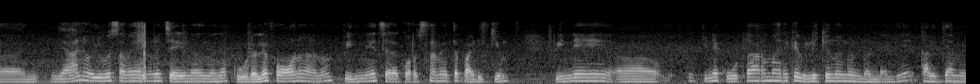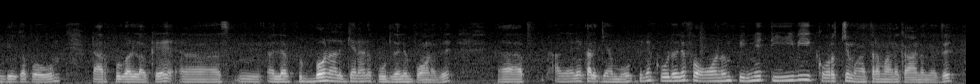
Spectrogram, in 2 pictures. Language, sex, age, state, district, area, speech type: Malayalam, male, 18-30, Kerala, Kollam, rural, spontaneous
